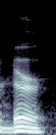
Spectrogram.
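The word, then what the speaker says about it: Derr: He's raced there, and Ernie Durr, he's pronounced D-E-R-R, Durr.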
